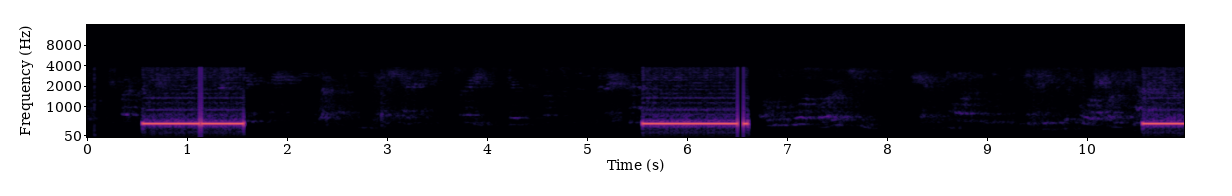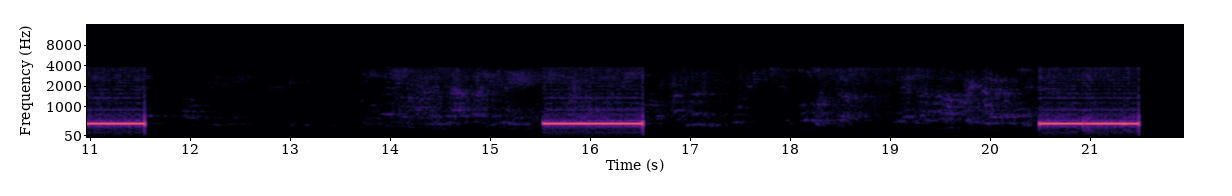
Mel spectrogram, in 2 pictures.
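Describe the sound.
Telephone line tones as a call is placed: five steady, mid-pitched ringback tones, each about a second long and evenly spaced, with faint voices talking in the gaps between them.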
